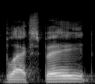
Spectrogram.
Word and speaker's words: Blvck Spvde: My name is Black Spade. I spell it Vde.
